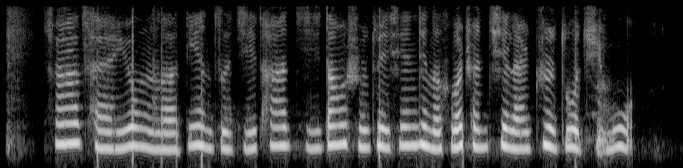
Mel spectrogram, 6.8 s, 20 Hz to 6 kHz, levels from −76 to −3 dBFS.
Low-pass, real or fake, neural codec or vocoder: 5.4 kHz; fake; vocoder, 22.05 kHz, 80 mel bands, WaveNeXt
